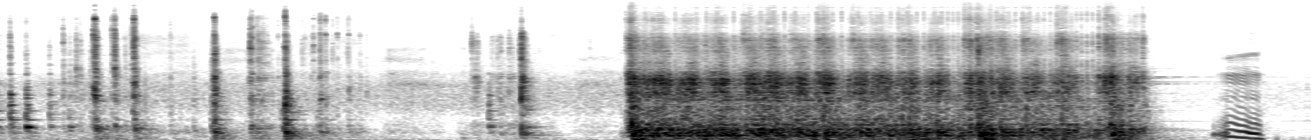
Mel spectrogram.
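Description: Tractor with a weak battery cranking during hay season: a series of clicks and knocks, then several seconds of loud, steady, grinding starter noise that cuts off, followed by a brief mechanical whir.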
